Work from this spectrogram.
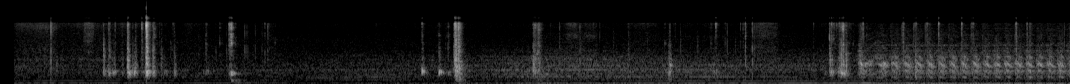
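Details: After key and door noises, the starter spins the engine with quick, even pulses but it never fires; crank, no start.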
